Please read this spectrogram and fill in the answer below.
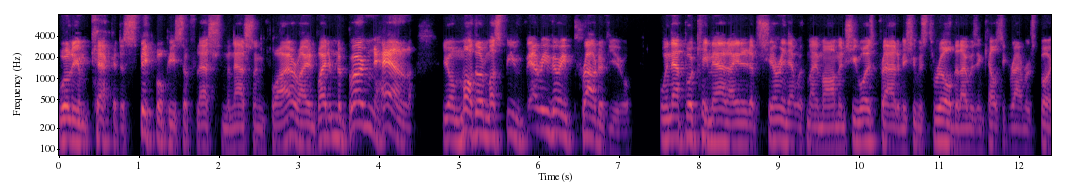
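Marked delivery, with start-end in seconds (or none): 0.0-7.2 delivery like a trained classical stage actor. Quoting a line from a memoir out loud: Frasier Crane voice. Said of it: "Shakespearean trained, uh, Fraser Crane voice saying".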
